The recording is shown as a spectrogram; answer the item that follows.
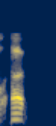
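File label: Police District Tactical, p25; Raleigh; Downtown; wake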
